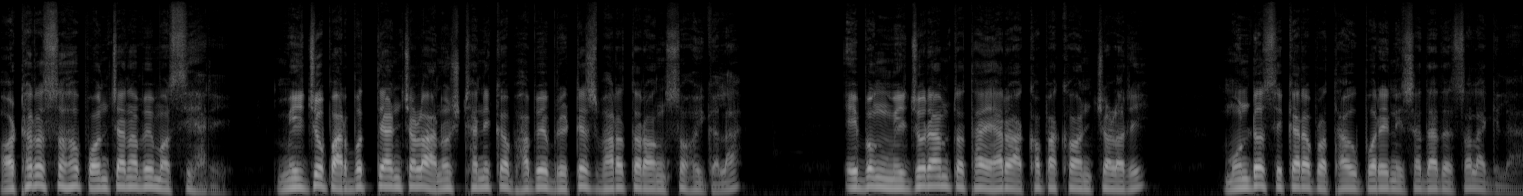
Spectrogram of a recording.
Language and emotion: Odia, neutral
